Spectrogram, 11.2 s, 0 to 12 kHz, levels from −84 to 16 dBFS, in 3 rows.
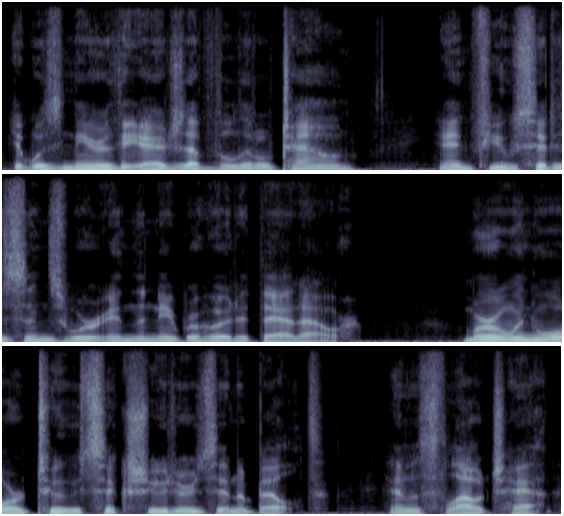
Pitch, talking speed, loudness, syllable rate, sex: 95 Hz, 165 wpm, -19 LUFS, 4.2 syllables/s, male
